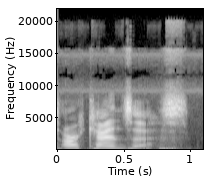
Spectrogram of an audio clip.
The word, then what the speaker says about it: Arkansas: I guess, like, you guys have Arkansas, which makes no sense. It's Arkansas. But, yeah, people being willfully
